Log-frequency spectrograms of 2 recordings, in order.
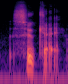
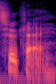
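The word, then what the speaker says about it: ψυχή: we're talking to greek which is suke i think is how you pronounce that suke that's a greek word we say soul if you read the bible in the original language it's tsuke so it's right up here see that p-s-u-c-h-e do you see that right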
